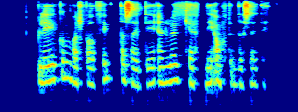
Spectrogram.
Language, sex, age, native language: Icelandic, female, 30-39, Icelandic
